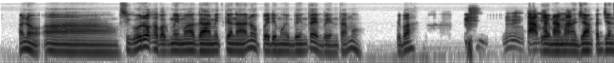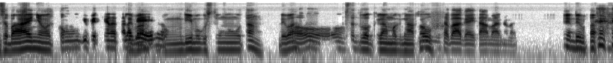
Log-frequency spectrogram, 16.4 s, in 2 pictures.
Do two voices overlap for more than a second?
No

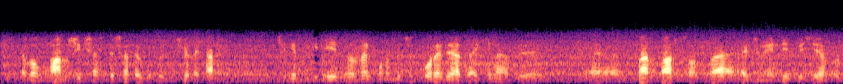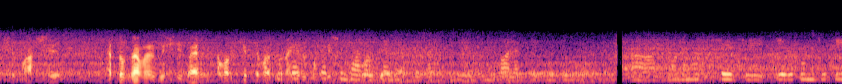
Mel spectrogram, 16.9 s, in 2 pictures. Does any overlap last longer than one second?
Yes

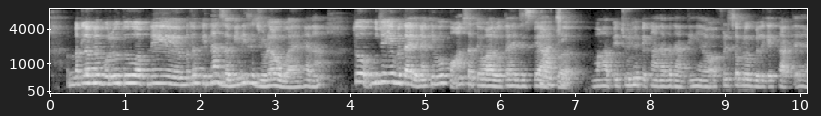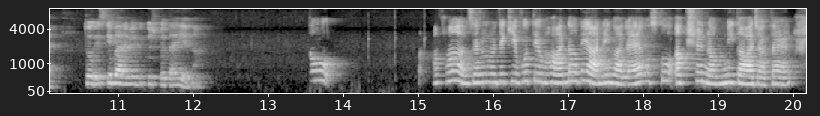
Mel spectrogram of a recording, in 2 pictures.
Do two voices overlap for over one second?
No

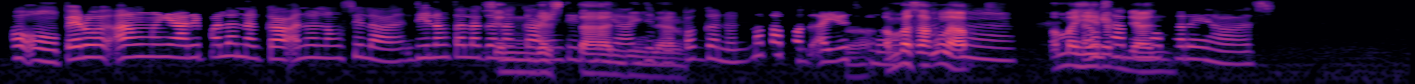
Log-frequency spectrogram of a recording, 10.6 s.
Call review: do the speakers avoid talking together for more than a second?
No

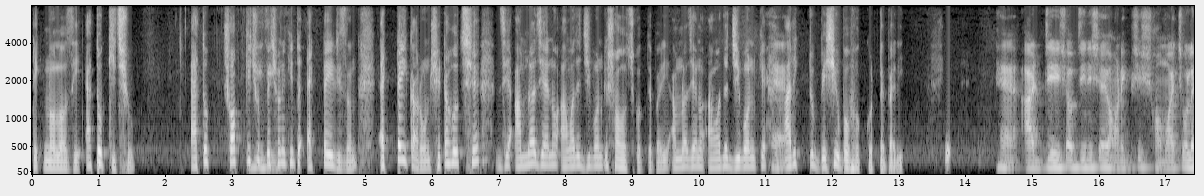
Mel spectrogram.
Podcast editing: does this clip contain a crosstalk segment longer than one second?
No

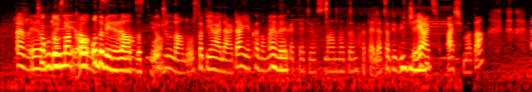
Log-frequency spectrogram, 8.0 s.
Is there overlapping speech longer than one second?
Yes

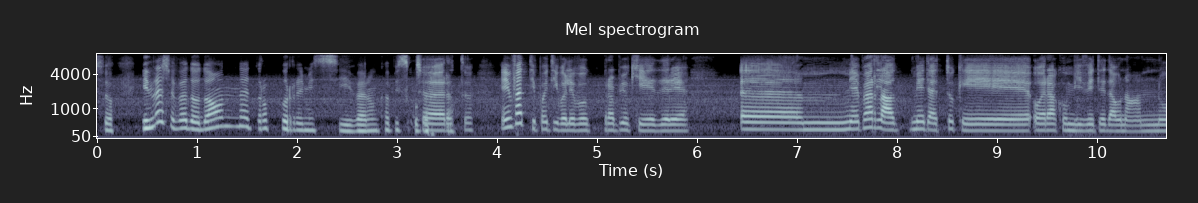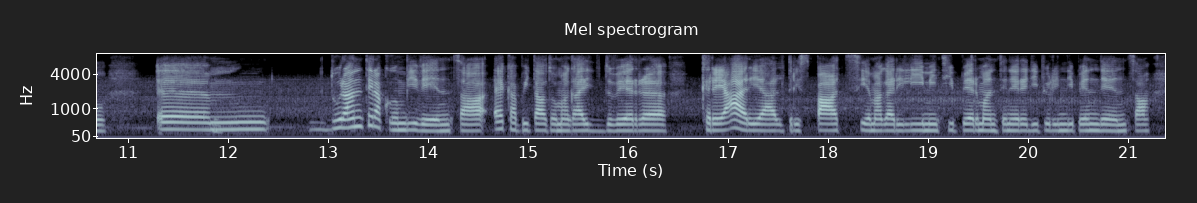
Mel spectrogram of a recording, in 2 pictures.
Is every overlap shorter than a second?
Yes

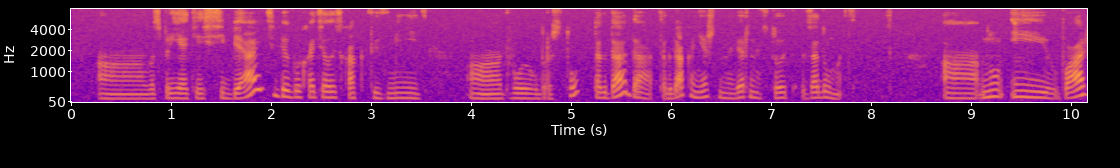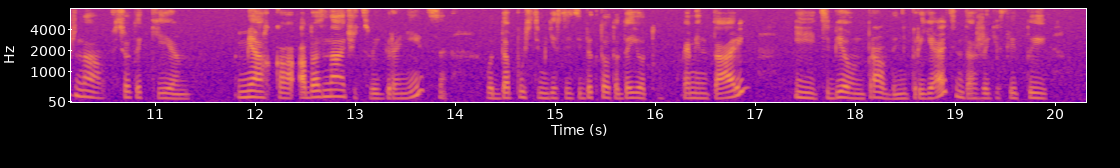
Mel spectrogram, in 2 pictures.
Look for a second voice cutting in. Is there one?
No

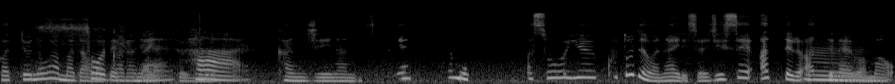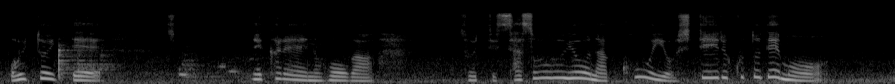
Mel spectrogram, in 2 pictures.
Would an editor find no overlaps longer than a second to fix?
No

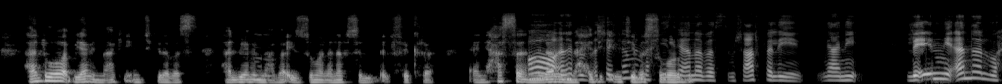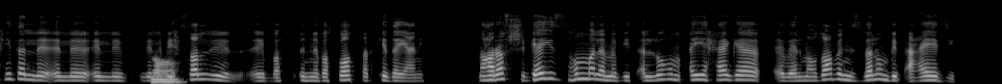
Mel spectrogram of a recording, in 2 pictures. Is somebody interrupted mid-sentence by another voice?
Yes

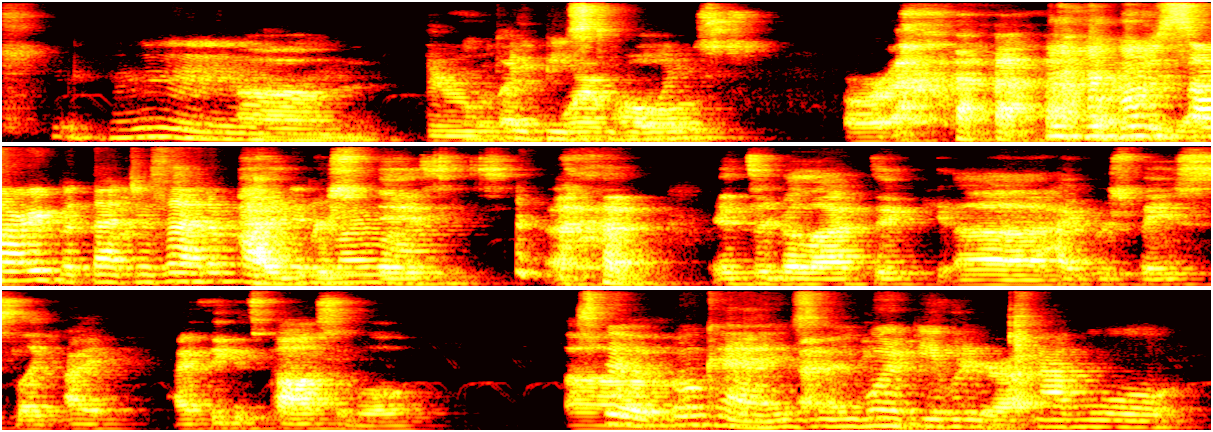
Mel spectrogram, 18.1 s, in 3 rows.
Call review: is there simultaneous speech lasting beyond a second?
Yes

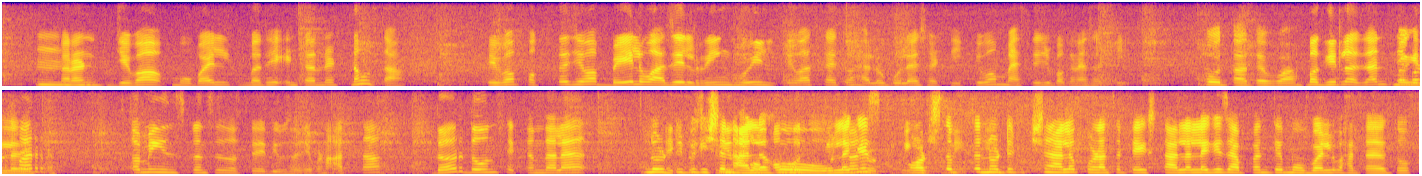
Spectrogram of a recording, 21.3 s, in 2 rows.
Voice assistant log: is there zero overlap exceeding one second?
No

